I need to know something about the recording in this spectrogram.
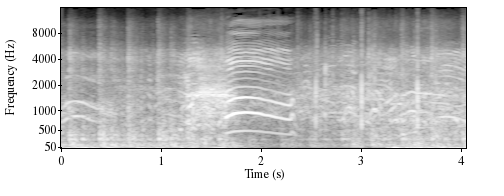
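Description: A loud, drawn-out shouted call of 'Ape' that falls in pitch, with laughter around it and a few sharp knocks just after.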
